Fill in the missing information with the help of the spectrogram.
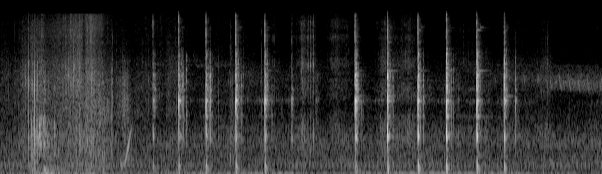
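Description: Rustling, then a string of about a dozen sharp taps, roughly three a second, made by hands working on an irrigation pipe's T-connection.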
